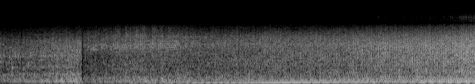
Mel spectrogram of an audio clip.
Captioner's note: airplane revving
